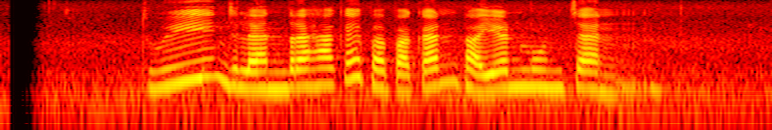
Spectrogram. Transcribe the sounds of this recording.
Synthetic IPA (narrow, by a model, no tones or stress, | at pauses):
d̪̥ṳwiɲd͡ʒəlɛnt̪ɾaɦakeb̥ä̤b̥ä̤kanb̥a̤jɔnmuɲt͡ʃɛn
